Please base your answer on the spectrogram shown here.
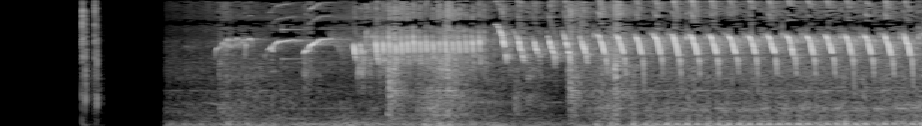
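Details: Canary song played to stimulate other canaries to sing and as a tutor recording: after a second of near silence and a click, rapid repeated high notes begin, quickening into an even trill of about four notes a second over a low hum.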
